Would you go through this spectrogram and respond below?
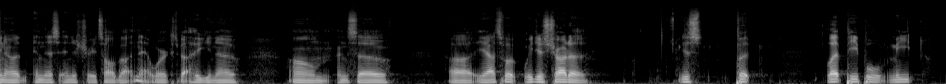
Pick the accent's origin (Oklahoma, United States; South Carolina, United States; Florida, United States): South Carolina, United States; Landrum; I'm actually from Landrum, South Carolina.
